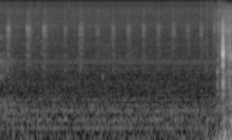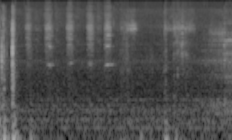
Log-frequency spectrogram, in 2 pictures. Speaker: you hear that squeaking of my marker that's because it's in desperate need of being refilled so when you hear a squeak I your markers it's really a smart thing to stop what you're doing and refill them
